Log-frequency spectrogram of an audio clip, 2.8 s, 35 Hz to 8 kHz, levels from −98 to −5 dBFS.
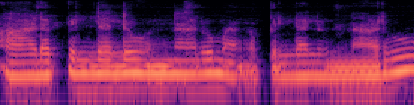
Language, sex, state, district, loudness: Telugu, female, Andhra Pradesh, Guntur, -36 LUFS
